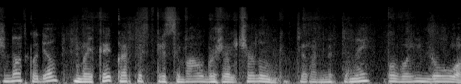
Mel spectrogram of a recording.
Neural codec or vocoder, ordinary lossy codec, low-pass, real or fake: codec, 44.1 kHz, 2.6 kbps, DAC; Opus, 16 kbps; 14.4 kHz; fake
